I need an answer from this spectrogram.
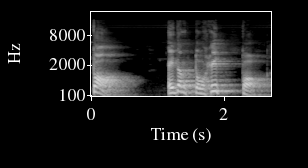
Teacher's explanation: है जब त हम बोलते हैं ना सुकून के साथ तो हमारी जबान जो है फैल कर के तालू में जाकर के चिमर जाती है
